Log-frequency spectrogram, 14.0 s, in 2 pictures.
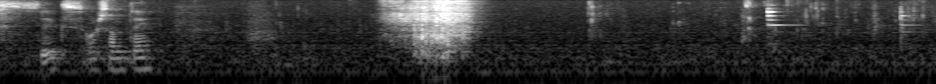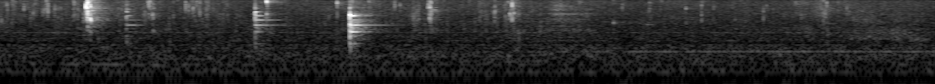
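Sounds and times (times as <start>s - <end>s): slurp: 2.9s - 3.6s
person chewing noodles: 4.4s - 13.4s.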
